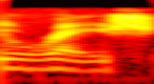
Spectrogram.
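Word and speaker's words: Ra's al Ghul: Ghul kind of yes I say race not roz because that's how you say it I I think it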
